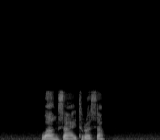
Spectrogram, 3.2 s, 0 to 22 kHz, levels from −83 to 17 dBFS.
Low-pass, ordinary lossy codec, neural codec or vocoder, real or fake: none; none; none; real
